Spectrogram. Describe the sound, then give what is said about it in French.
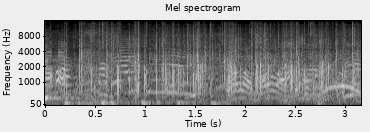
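A crowd applauds steadily for a few seconds for the boarding-school staff who helped at the race and prepared the picnic, a dense patter of many hands clapping, mixed with scattered voices and cheers rising over the clapping. “qui ont participé activement sur les points stratégiques, hein, qui vont vous préparer aussi le pique-nique, on peut les applaudir aussi.”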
